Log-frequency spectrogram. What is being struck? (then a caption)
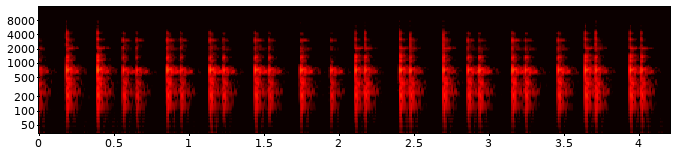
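Rubber practice pad struck with wooden sticks. Two wooden drumsticks tap a solid, octagonal HQ practice pad with a dark rubber surface, landing 22 quick strokes in an uneven rhythm of singles and doubles. Each stroke is a dry, clicky tap with a woody mid-range tone around 740 Hz and almost no ring.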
